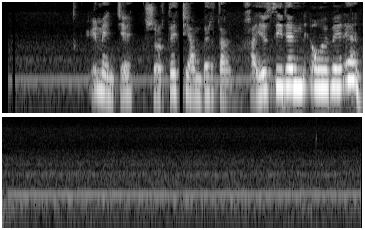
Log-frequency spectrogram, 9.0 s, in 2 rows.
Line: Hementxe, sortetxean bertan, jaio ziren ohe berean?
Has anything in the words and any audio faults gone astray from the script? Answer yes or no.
yes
